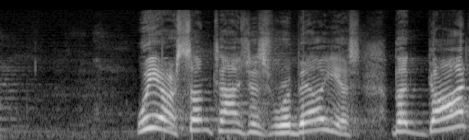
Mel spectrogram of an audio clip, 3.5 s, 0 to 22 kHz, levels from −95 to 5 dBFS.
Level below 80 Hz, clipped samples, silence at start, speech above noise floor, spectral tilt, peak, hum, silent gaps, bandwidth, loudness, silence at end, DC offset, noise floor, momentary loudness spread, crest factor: -62 dBFS; under 0.1%; 1.05 s; 35 dB; -3.5 dB/octave; -4 dBFS; none; none; 16.5 kHz; -19 LUFS; 0 s; under 0.1%; -54 dBFS; 8 LU; 16 dB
